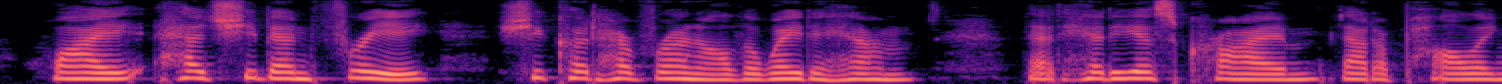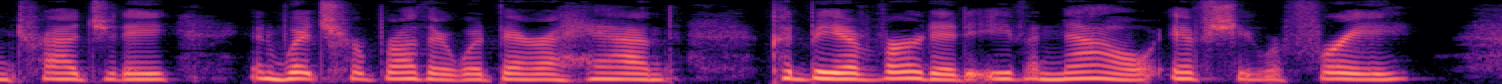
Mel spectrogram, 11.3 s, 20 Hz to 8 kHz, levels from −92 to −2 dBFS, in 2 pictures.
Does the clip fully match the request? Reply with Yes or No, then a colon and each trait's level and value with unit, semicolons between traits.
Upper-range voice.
Yes: high, 210 Hz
